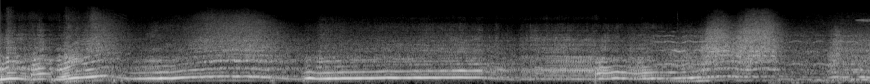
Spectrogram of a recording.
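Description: A rally car engine roars loudly, revving up and down through the gears as the car speeds away.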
